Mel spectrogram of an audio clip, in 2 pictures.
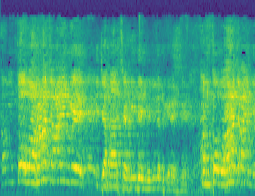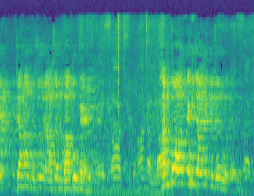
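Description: A man giving an impassioned devotional speech at a night gathering, repeating phrases and rising toward shouts. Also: big pitch swings, unhurried, dull audio, a crowd in the background. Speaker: religious speaker at an urs gathering. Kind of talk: Urdu-flavoured devotional speech. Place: large crowded outdoor or hall gathering at night. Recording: loud booming PA echo from a distance.

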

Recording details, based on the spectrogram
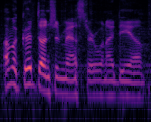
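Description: A man's voice: medium pitch, lively intonation, brisk, a little hiss or hum. Wry man bantering over a game. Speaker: gamer. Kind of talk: casual co-op gaming chat. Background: game music.

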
